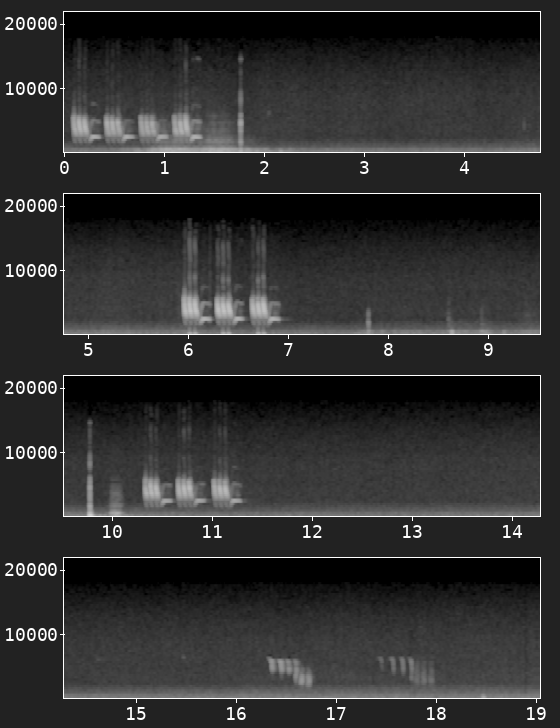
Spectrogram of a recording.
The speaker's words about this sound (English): This is the plain titmouse again, same as last time. He's sitting up in the top of the scrubby oak.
